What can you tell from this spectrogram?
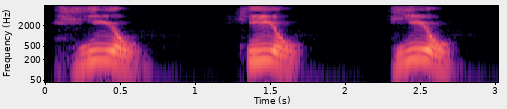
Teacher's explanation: Há uma pausa entre o i e o o. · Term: hiato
